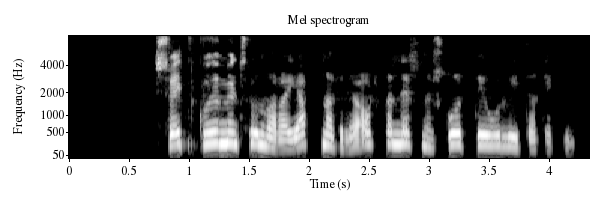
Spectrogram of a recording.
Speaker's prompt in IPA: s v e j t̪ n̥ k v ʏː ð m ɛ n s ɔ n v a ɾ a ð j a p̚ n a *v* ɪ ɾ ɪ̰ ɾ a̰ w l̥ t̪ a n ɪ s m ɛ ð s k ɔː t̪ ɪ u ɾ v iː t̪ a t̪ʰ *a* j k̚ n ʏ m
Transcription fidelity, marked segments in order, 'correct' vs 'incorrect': incorrect: f, incorrect: e

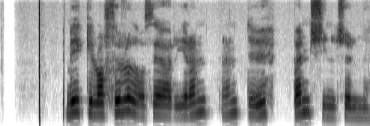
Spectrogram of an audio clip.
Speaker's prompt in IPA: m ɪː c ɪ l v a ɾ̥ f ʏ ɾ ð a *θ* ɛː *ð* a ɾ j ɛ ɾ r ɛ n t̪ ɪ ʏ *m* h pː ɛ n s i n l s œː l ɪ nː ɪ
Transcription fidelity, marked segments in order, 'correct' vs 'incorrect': correct, incorrect: ɣ, incorrect: none

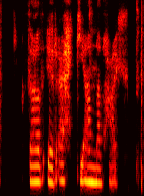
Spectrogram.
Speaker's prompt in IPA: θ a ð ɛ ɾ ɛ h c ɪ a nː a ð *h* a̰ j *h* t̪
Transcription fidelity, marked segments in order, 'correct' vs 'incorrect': correct, incorrect: x

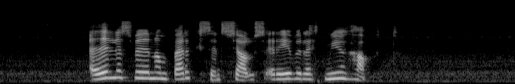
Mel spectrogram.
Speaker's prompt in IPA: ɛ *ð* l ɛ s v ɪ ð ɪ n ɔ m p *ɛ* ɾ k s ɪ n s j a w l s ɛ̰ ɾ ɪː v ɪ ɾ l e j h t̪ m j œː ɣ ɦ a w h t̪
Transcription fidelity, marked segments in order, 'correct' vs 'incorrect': correct, correct

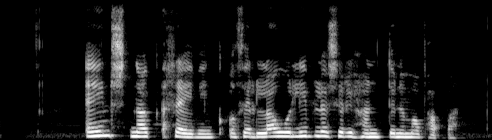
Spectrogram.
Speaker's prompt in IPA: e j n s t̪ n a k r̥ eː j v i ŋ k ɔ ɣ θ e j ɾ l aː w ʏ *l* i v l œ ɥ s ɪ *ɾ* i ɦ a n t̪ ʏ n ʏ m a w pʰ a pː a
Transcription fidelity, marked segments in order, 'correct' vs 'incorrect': correct, correct

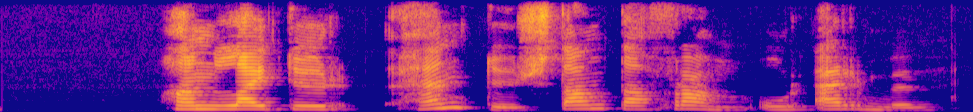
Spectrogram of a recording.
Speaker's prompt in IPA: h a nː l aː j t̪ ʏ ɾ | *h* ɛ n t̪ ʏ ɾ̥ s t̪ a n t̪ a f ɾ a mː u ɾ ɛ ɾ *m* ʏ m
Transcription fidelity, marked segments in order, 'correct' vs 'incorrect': correct, correct

